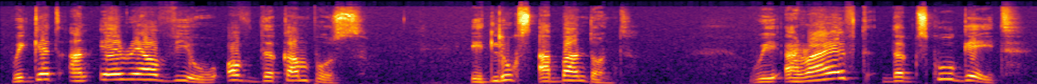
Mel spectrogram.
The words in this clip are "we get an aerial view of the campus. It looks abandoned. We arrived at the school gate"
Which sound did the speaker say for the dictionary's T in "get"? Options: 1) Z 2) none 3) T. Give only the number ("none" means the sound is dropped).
3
